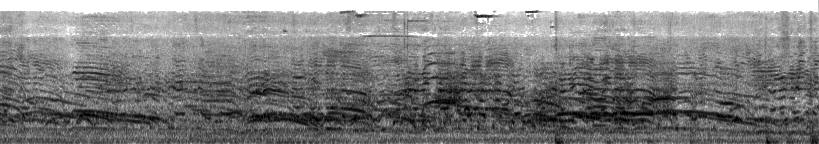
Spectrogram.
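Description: A crowd of men and women talk and shout loudly nearby outdoors.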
